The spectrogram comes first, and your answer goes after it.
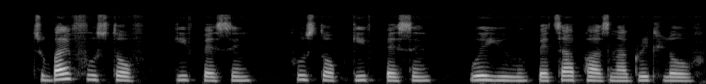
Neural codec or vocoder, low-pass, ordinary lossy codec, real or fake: none; none; none; real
